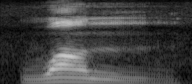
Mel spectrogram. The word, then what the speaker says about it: won: يفوز مشكلة بقى الباست منها النطق بتاع كلمة فاز أو كسب won، مش win won، كأني بقول number 1، يبقى win won.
